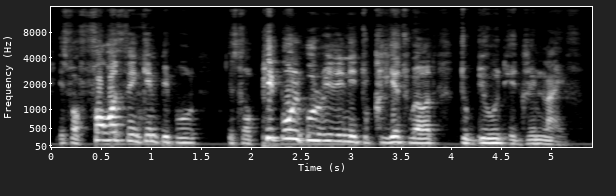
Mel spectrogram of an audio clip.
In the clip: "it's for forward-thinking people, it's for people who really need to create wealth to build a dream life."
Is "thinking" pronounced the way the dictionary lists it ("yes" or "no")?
yes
